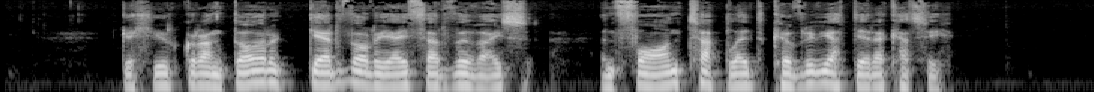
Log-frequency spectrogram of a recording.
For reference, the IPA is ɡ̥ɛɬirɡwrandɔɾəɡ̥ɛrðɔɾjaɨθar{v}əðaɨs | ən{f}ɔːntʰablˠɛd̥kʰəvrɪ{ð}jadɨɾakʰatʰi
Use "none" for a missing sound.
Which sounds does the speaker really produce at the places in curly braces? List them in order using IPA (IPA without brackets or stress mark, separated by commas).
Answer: ð, f, v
